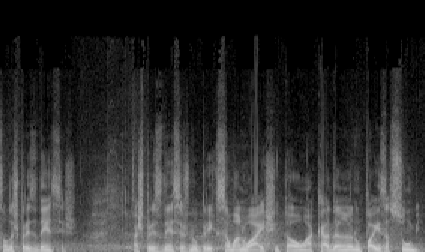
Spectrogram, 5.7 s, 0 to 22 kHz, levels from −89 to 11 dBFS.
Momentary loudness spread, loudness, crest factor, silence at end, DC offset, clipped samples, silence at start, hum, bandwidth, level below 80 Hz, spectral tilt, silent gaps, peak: 17 LU; -16 LUFS; 14 dB; 0 s; under 0.1%; under 0.1%; 0 s; none; 15 kHz; -48 dBFS; -5.5 dB/octave; none; -2 dBFS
